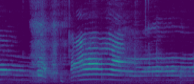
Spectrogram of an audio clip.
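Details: Domestic cat, a munchkin kitten, meowing indoors: two high harmonic-rich meows, a short one then a longer drawn-out cry that rises and holds steady before fading, over faint room noise.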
